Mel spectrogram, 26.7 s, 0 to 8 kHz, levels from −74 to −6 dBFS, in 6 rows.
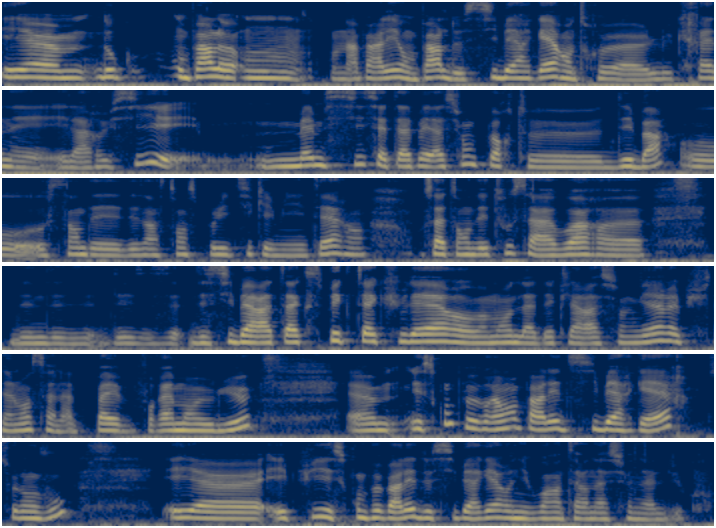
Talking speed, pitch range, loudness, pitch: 205 wpm, 180-215 Hz, -31 LUFS, 195 Hz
